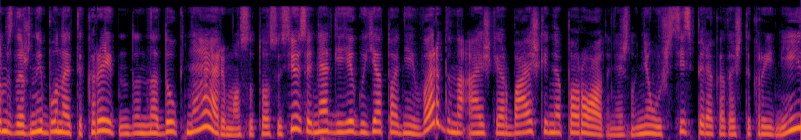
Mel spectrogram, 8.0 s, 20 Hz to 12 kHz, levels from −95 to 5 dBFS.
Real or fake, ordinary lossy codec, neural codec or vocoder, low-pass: real; AAC, 48 kbps; none; 9.9 kHz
